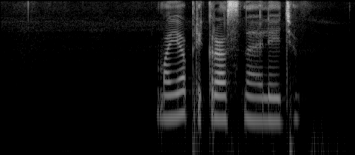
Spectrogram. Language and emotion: Russian, neutral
